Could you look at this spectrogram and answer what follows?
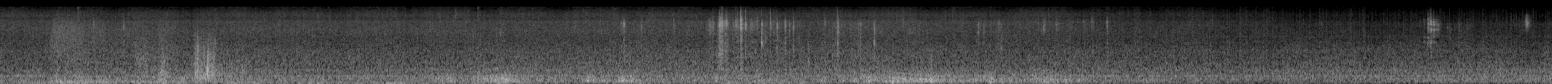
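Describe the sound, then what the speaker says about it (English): Steady rain patters continuously while several low rumbles and cracks of thunder roll through at intervals, moderately loud, with no speech. "Of course it has to rain."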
